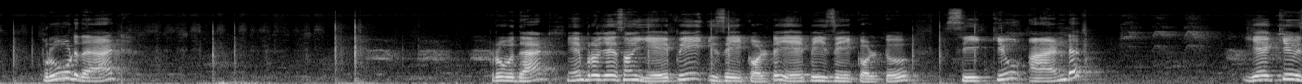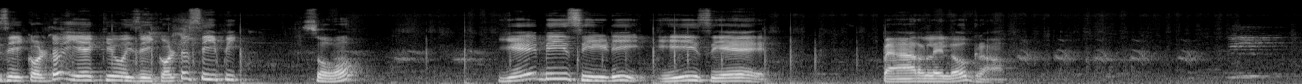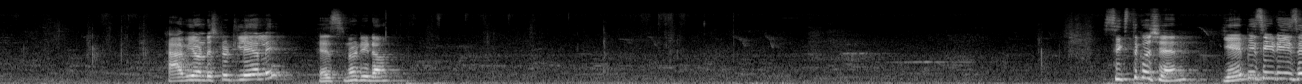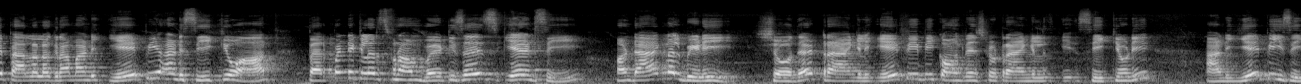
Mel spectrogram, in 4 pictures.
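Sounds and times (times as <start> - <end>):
chalk tapping on board: 0.0 - 0.6, 1.2 - 4.2, 6.2 - 7.8, 9.0 - 10.2, 14.1 - 15.6, 17.0 - 25.4
chalk scratching on chalkboard: 0.0 - 4.5, 5.4 - 7.9, 9.0 - 11.0, 13.4 - 15.7, 17.0 - 25.8
crow cawing: 3.6 - 5.0, 16.9 - 18.0, 23.2 - 25.1.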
